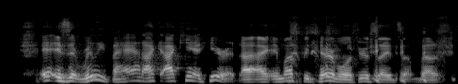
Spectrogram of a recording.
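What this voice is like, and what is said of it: Southern US accent. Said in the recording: “it's pretty obvious you are from the South. Like I, you have the awesome Southern accent”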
